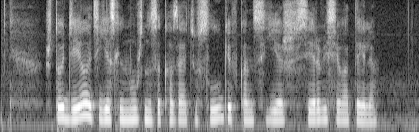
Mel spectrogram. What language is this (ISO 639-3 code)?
rus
